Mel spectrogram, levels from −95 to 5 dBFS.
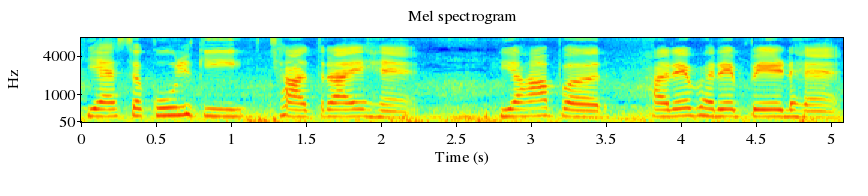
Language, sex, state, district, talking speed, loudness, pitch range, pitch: Hindi, female, Haryana, Charkhi Dadri, 130 wpm, -15 LUFS, 235-255 Hz, 245 Hz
